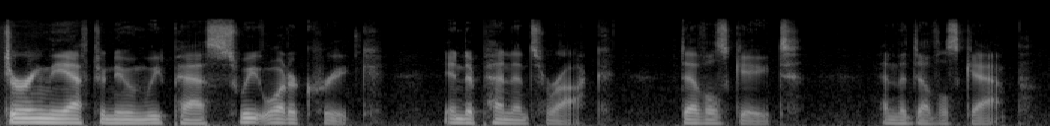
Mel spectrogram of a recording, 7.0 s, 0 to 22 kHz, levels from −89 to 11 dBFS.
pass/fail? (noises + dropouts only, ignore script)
pass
